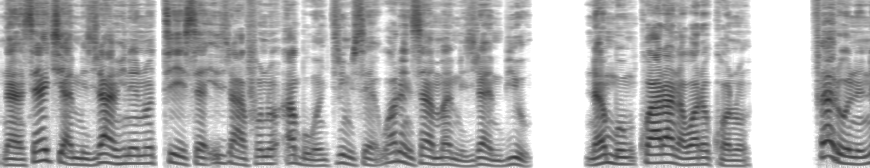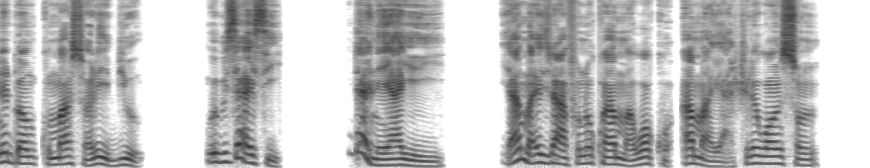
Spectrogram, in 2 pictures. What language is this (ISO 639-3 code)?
aka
